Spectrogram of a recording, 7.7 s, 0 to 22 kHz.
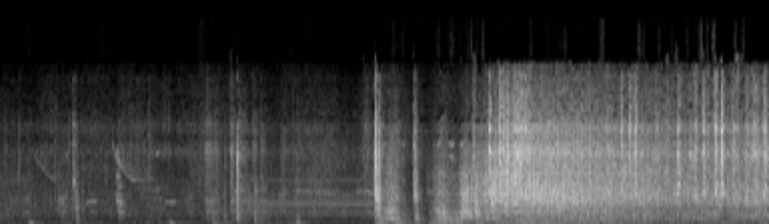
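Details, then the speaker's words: Freshly built big block 454 V8 in a 1982 Chevrolet K10, first start, old leaking 2.25-inch exhaust from the previous 350: a few clicks, then catches into a loud, steady, even rumble; sounds strong and healthy. "gotta be honest man that thing sounds great I mean really really good strong motor"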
